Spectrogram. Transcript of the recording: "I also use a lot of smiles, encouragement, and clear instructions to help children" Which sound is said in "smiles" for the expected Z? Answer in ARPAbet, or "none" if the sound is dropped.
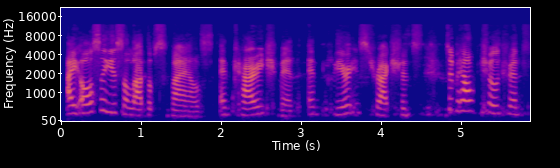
S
